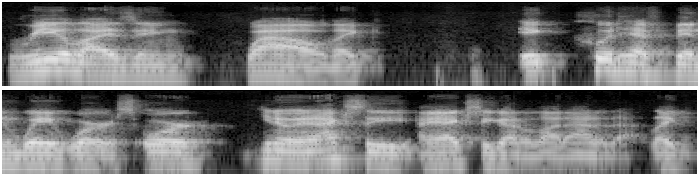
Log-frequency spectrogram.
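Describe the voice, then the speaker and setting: Bright-voiced man explaining casually in an interview. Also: mid-range voice, normal speed. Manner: informal, filler-heavy with frequent "like" and "you know". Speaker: guest psychologist and author. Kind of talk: conversational interview explanation with anecdotes.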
